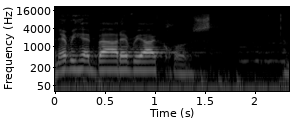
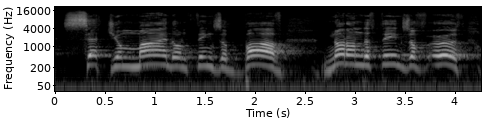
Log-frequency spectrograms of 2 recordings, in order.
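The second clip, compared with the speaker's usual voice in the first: scripture read out loud and high, building; slow, emphatic pulpit reading; forceful preaching; 4 semitones higher, 9 dB louder, slower than usual. Acted. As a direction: preach the verse with rising force. Reads scripture in preaching style.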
